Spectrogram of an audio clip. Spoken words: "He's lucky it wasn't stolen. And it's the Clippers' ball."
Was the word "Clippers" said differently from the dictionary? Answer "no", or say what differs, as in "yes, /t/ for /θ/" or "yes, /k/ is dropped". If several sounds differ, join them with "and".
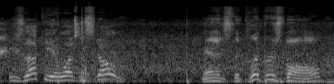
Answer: no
